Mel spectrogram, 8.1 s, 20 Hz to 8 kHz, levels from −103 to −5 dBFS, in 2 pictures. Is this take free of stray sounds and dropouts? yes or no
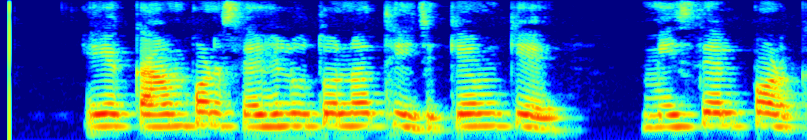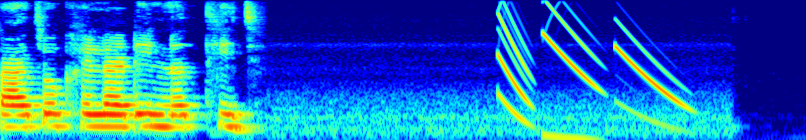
no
